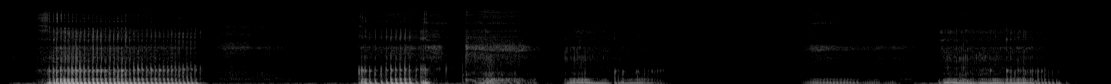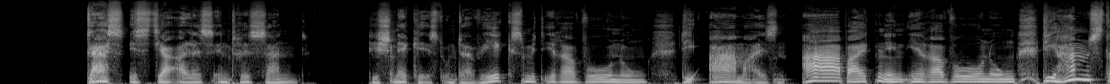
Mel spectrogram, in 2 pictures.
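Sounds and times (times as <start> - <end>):
loud rasping snoring: 0.4 - 2.1, 3.6 - 6.7, 8.1 - 10.7
speech: 12.0 - 14.2, 14.8 - 22.2.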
